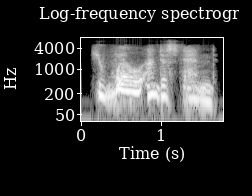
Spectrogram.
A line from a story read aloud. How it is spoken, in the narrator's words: whispered Dumbledore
